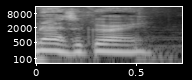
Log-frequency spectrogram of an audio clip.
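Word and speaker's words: nasi goreng: Hvordan udtales det? – Meget som du gjorde, tror jeg. Jeg tror ikke, jeg vil kaste mod at forsøge... – Nazi-goring? – Ja, det synes jeg er rigtig godt.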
